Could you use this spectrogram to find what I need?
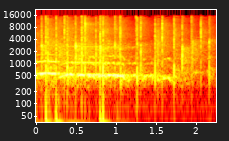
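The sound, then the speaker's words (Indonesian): A small group of hosts clap for themselves: a loose burst of sharp hand claps that starts strong, then thins into sparser, softer claps toward the end. “Boleh kita kasih tepuk tangan untuk diri kita”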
